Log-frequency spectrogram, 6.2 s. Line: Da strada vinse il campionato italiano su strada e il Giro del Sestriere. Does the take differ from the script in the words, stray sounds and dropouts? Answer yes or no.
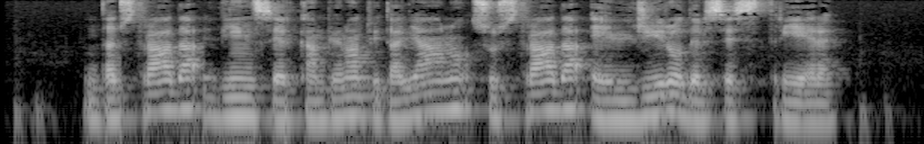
no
